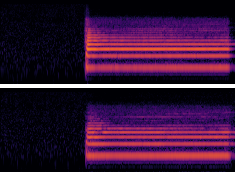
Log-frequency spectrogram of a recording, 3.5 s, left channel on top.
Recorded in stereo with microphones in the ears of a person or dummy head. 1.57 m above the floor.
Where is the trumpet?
45° left (ahead or behind), 1.0 m.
